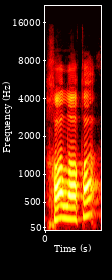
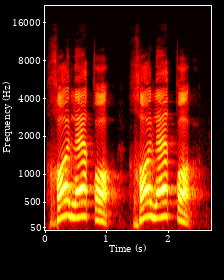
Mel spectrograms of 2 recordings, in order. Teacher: Лям мягкий звук между двумя твердыми звуками.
